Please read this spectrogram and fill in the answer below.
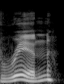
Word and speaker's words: Ryn: His name, by the way, is spelled C-L-A-E-S and then R-Y-N. Professor Rinn, welcome to the show.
